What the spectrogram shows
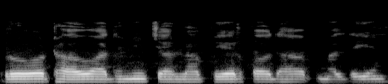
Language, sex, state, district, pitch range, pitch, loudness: Hindi, male, Jharkhand, Sahebganj, 120-125 Hz, 125 Hz, -16 LUFS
